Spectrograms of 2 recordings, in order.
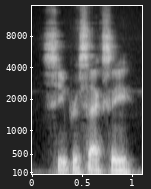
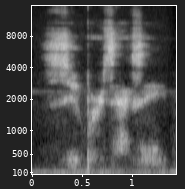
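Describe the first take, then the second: First: Said in the usual way. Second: Slow, soft whisper; sultry whisper. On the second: Real, not acted. Host on Irish accents on ladies, sultry whisper. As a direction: whisper it slowly for emphasis.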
